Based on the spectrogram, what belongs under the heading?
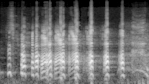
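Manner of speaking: big, high burst of laughter; loud laughing. Real, not acted. Chatting with the co-host, bursting into loud laughter. Both break up over a story.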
